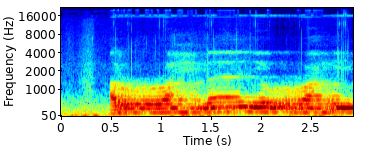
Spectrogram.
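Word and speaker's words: الرحمن الرحيم: Arrahmanirrahim. Itu jadinya berapa puting rnya di situ. Sifat takrir di dalam huruf ra yang bergetar itu kata para alim ulama getarannya hanya satu kali.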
